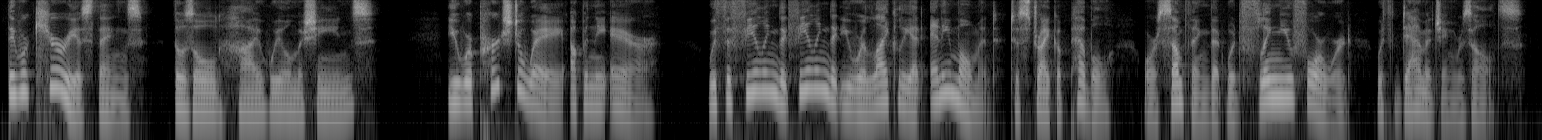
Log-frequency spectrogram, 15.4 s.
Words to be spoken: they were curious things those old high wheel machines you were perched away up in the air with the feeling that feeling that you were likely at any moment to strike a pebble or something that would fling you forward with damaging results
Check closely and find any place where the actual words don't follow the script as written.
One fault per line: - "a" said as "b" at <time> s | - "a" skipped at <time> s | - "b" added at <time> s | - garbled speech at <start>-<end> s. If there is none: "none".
none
